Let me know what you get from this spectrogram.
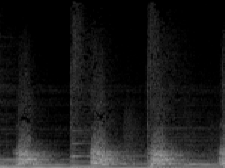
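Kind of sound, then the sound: animal, dog barking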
